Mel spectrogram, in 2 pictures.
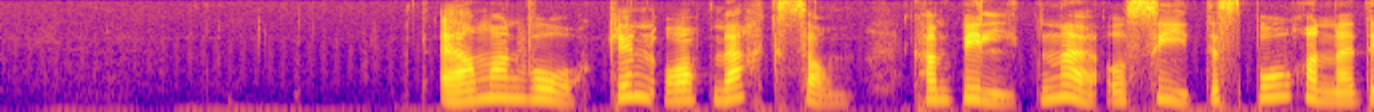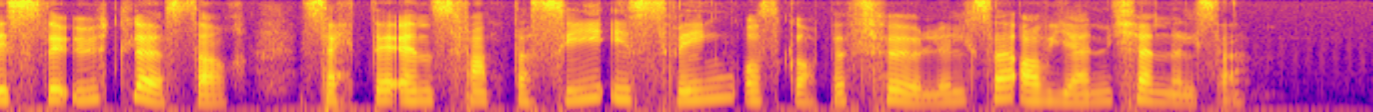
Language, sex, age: Norwegian, female, 45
